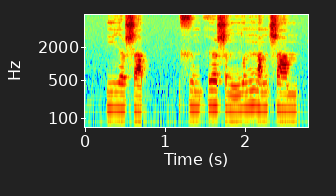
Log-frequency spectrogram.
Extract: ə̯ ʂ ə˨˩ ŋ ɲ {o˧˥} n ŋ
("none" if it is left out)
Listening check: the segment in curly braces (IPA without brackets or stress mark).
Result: o˧˥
